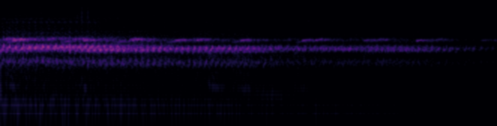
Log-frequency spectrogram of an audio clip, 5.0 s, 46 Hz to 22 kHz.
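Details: Tree frogs at the Firestone Park wetlands, Columbiana, Ohio, on May 6, 2023, Zoom H2n recording: a high trilling frog chorus, quieter and more distant, gradually fading away over five seconds with a few faint lower notes.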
